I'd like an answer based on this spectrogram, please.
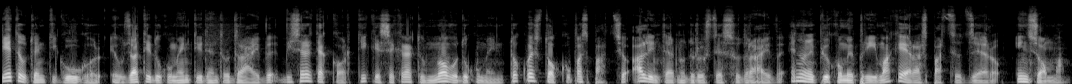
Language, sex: Italian, male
